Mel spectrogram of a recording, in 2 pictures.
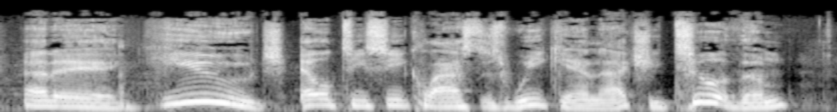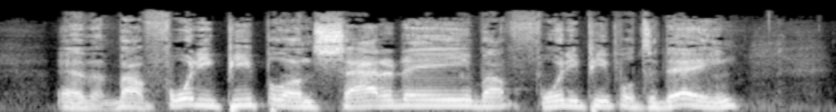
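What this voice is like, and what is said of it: Hoarse voice. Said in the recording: “I'm just a little hoarse today”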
